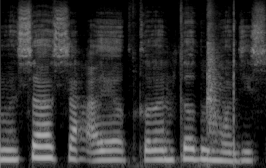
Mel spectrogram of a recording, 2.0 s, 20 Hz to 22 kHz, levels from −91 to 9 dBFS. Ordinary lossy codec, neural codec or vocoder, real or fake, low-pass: none; codec, 44.1 kHz, 1.7 kbps, Pupu-Codec; fake; none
